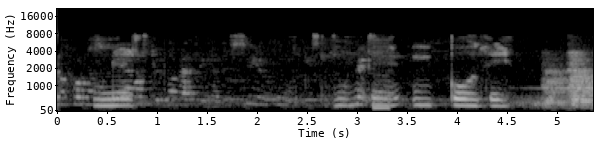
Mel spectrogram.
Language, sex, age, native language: Icelandic, male, 7, Icelandic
